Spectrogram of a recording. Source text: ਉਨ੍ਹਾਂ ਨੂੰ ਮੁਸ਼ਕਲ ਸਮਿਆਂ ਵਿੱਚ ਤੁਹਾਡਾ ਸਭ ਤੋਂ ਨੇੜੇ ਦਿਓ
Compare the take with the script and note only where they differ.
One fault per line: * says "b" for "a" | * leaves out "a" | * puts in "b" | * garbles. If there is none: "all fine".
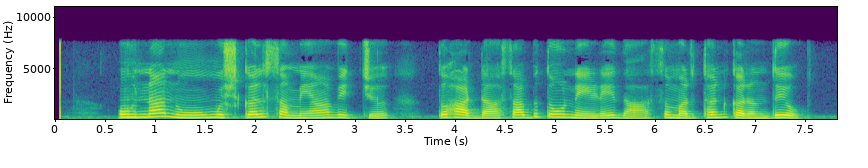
* puts in "ਦਾ ਸਮਰਥਨ ਕਰਨ"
